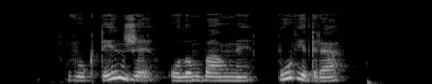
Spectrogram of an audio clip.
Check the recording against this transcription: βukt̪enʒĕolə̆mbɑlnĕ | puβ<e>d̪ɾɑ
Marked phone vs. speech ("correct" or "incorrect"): correct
